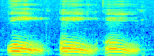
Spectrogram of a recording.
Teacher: So this is when the L is pronounced for a whole syllable. It's a dark L sound, ol, ol, ol. And we make that dark L sound by kind of bringing our tongue back.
